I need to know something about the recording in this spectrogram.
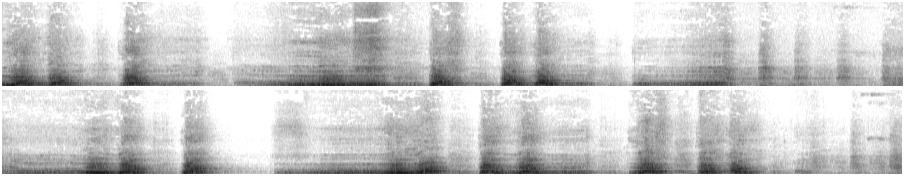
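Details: Guarding Rottweiler barking aggressively at the house, with repeated deep, harsh barks, some short and clipped and others longer and growly, coming in irregular clusters throughout.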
